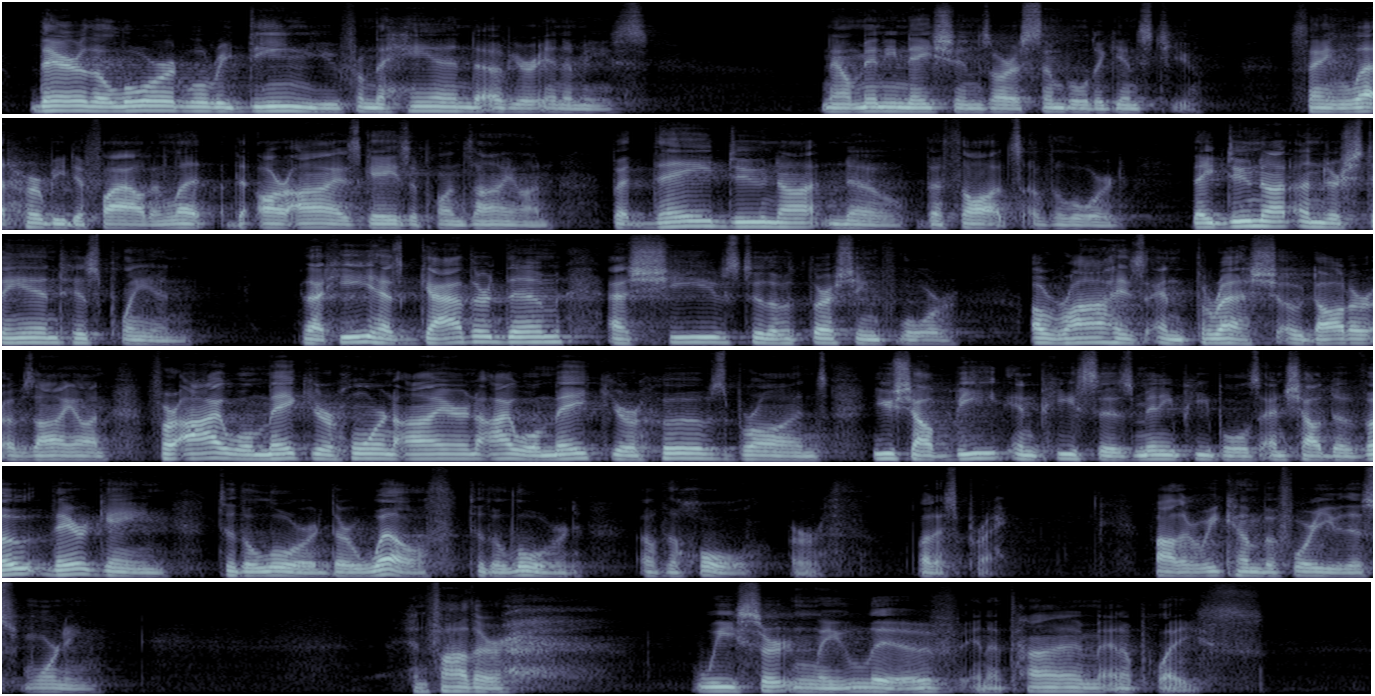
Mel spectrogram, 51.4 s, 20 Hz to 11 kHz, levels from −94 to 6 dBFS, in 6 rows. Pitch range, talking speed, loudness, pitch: 105-130 Hz, 145 wpm, -28 LUFS, 115 Hz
